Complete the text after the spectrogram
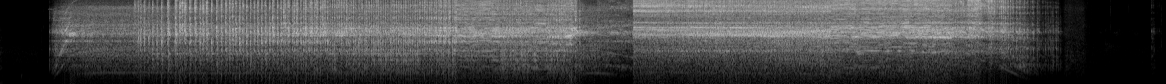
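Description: A power grinder whines loudly as it cuts into metal, then winds down.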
